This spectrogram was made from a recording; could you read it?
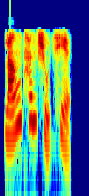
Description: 狼贪鼠窃 láng tān shǔ qiè 成语解释 如狼那样贪狠；似鼠那样惯窃。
